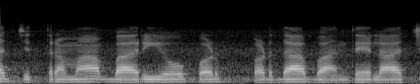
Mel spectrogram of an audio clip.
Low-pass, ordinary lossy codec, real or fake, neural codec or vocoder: 7.2 kHz; none; real; none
